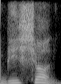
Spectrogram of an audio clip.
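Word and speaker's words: mission: 임무 또는 사명 이러한 것들을 미션이라고 합니다 이때도 미션 미션 미션 해서 앞으로 입술이 앞쪽으로 쭉 나가면서 소리가 나야 합니다네 이번에는요 아이 전으로 발음될 때를 살펴보도록 하겠는데요 이때는 성대가 올립니다 자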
